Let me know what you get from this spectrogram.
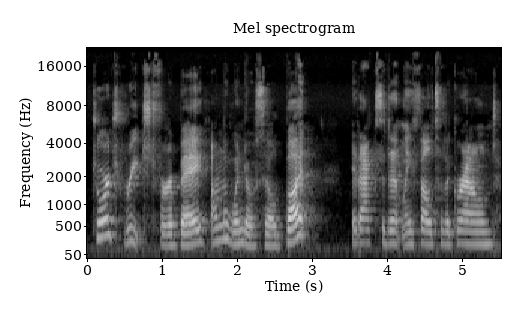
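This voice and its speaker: A woman's voice: mid-range voice, a little slow. A woman reading a picture book aloud to young children, expressively and with casual asides. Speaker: preschool storyteller.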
